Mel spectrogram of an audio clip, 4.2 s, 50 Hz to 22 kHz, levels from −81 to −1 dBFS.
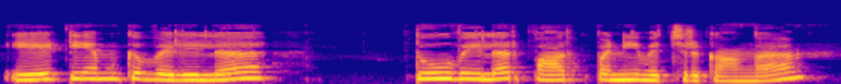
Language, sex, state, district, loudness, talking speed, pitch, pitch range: Tamil, female, Tamil Nadu, Nilgiris, -13 LUFS, 100 wpm, 230 Hz, 210-255 Hz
